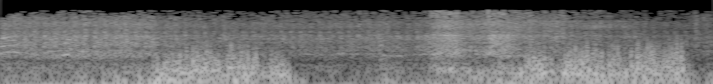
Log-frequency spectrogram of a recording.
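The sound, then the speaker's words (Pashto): Large trucks grind along a mud-covered, flood-damaged stretch of the Uruzgan–Kandahar highway, helping small cars through; a steady, heavy engine rumble with rough wind noise, briefly dipping about two seconds in before swelling again. “دا د اروزګان او کندهار د لوی لارې پر سر غټ موټرونه دي چې د کوچني موټرو سره مرسته کوي تر څو له لوړو او ژورو یې تیر کړي او له خټو یې راوځي.”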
